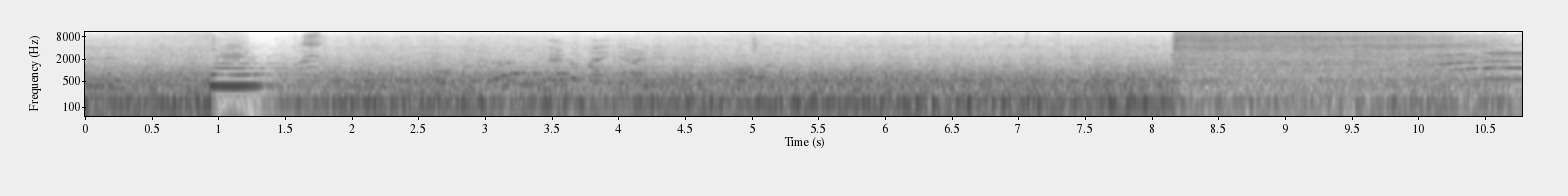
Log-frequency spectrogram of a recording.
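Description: A short blast of a small diesel shunting locomotive's horn about a second in, over the steady low drone of its engine heard from the cab. Near the end a steady hiss sets in.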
